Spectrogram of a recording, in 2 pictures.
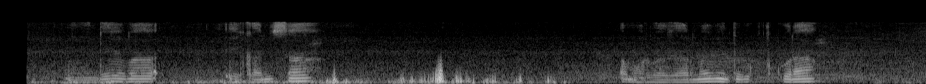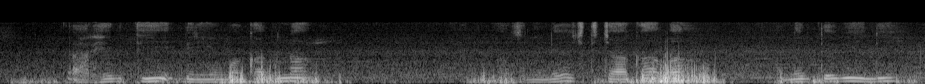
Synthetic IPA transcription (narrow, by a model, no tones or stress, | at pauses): niːndeːβa | ekanisa | omuɾuβazahaɾimwe̞ːβiːntuβiku̥tu̥kuɾa | haɾihe̞βitiβiɾiːŋɡwa̰kaβina | ant͡ʃiniːndeːeci̥ti̥caːkaβa | haɾine̞βite̞ːβiːndi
